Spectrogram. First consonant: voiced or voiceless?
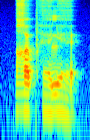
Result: voiced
